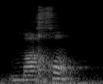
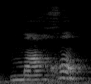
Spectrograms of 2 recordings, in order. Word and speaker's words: marron: Maroon in French is marron. Marron. Again nasal sound, on is on, so it will be marron.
